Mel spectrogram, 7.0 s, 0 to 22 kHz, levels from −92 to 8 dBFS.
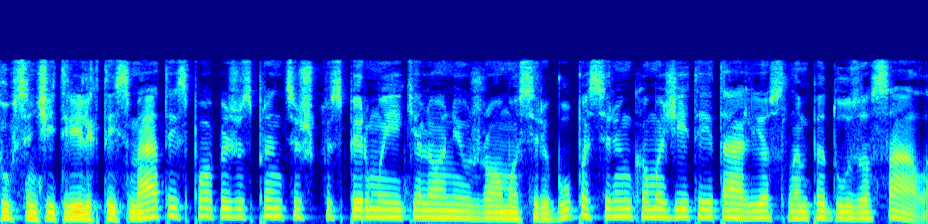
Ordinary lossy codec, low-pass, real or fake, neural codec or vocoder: MP3, 48 kbps; 7.2 kHz; real; none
